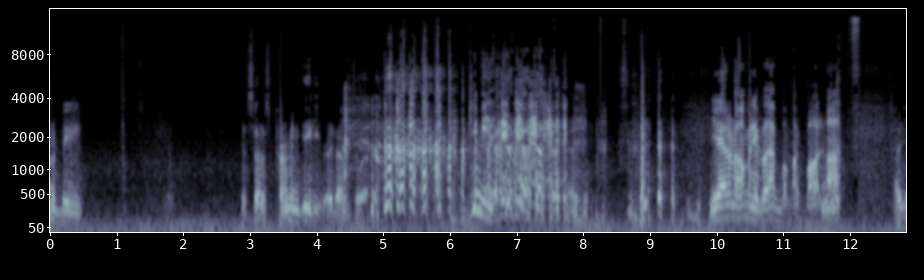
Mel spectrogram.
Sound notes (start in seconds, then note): 4.3 all laughing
